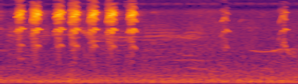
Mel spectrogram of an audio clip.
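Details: Myna chicks being fed give a quick string of seven shrill, rasping chirps, then fall quiet with a few faint notes.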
